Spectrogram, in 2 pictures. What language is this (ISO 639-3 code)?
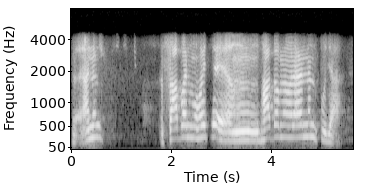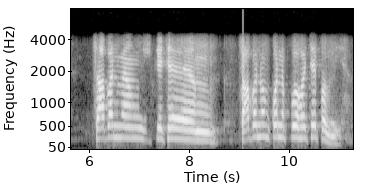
mai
